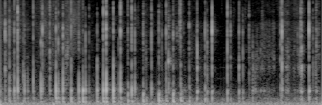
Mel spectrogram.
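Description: Long nails rapidly tap and scratch the back label and bottom of a white plastic Lubriderm lotion bottle as it is held at different angles. The result is a quick, uneven run of dry, bright clicks and scrapes over a steady low hum.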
